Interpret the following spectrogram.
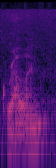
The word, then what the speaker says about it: ghrelin: And then the other peptide that really works in antiphase to leptin is a peptide called ghrelin or ghrelin. I usually pronounce it ghrelin.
